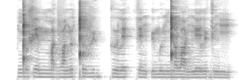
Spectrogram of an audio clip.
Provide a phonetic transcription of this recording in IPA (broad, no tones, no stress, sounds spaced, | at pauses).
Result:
ŋ͡ǃ u ʃ e mː ɑ ɡ v ɑ n ɯ ǃ ɯ v y ɡ kː ɯ l e kː e ŋ ʔ y m ɯ ŋ ŋ͡ǃ i lˠ ɑ ɡ ŋ e l y ɡ e ŋ i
